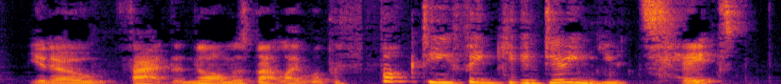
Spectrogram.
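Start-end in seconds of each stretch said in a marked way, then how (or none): 1.6-3.7 acted, very high, shrill, outraged and indignant outburst. Retelling a character's reaction to Norman's return: imitating indignant anger. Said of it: "very indignant about this whole".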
